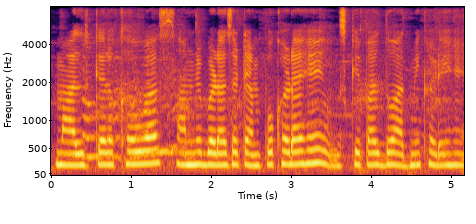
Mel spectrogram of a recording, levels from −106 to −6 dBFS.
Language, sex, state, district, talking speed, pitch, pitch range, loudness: Hindi, female, Haryana, Rohtak, 185 wpm, 210 Hz, 205-220 Hz, -14 LUFS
